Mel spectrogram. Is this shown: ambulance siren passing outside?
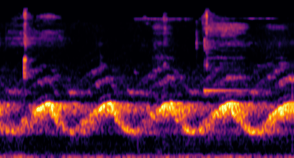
yes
